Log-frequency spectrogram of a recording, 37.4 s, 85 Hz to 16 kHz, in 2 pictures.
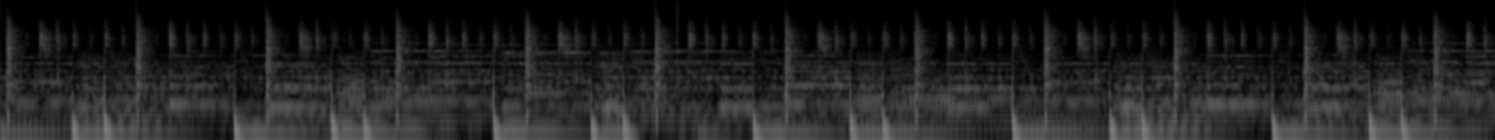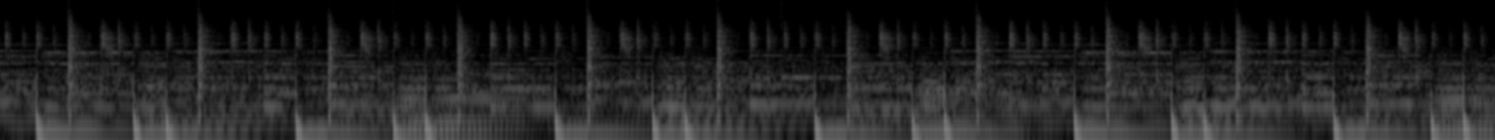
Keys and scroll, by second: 0.1 ctrl+v, 4.8 ctrl+v, 7.0 ctrl+v, 10.2 ctrl+v, 11.9 ctrl+v, 13.8 ctrl+v, 15.8 ctrl+v.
